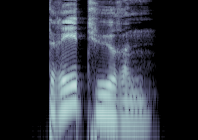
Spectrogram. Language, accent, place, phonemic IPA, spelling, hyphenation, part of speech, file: German, Germany, Berlin, /ˈdʁeːˌtyːʁən/, Drehtüren, Dreh‧tü‧ren, noun, De-Drehtüren2.ogg
- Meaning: plural of Drehtür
